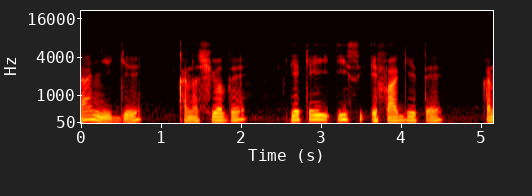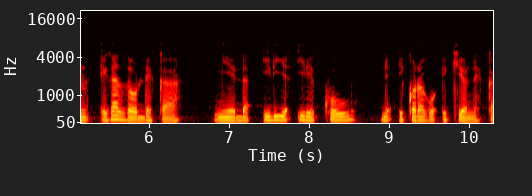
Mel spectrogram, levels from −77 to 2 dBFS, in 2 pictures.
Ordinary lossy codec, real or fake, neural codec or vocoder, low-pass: MP3, 96 kbps; real; none; 7.2 kHz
